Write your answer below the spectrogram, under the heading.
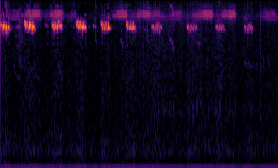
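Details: Baby sooty chats beg for food while waiting for their mother: rapid, piercing high chirps repeated about three times a second, loud at first, then softer and more run together.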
